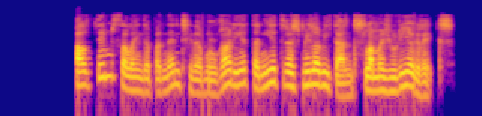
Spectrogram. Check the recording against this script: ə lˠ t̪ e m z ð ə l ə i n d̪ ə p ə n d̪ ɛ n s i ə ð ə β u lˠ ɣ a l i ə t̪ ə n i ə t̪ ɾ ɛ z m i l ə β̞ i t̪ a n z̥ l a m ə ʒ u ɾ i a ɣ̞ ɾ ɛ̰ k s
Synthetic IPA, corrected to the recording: ə lˠ t̪ e m z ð ə l ə i n d̪ ə p ə n d̪ ɛ n s i ə ð ə β u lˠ ɣ a ɾ i ə t̪ ə n i ə t̪ ɾ ɛ z m i l ə β̞ i t̪ a n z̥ l ə m ə ʒ u ɾ i ə ɣ̞ ɾ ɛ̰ k s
